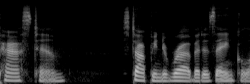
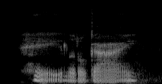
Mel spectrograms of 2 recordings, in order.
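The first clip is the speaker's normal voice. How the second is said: gentle, soft, soothing, calming coo; 2 semitones lower, 8 dB quieter than usual. Crouching at the edge of a tub, to a scrambling bat, cooing soothingly. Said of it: "Cass cooed soothingly".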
